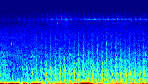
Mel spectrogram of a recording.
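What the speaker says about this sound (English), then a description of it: "cool helicopter scene." Helicopter in the Batman: The Telltale Series video game, a steady rotor thrum with rapid rhythmic chopping and a whining high tone, loud and continuous throughout with no talk over it.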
